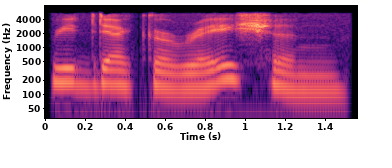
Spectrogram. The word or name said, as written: redecoration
